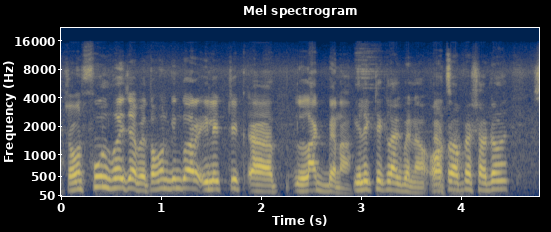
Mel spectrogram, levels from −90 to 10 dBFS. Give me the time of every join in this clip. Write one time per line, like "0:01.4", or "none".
none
